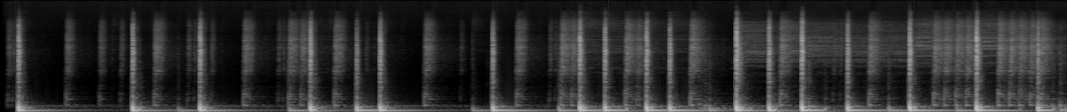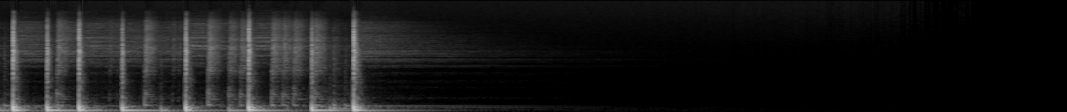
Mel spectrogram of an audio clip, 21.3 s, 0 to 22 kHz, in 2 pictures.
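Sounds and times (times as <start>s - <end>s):
kick drum on snare mics: 0.2s - 0.6s, 1.3s - 4.2s, 4.8s - 14.5s.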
